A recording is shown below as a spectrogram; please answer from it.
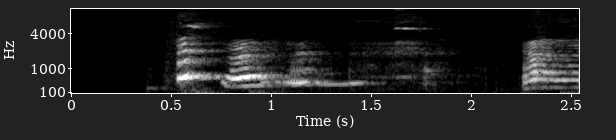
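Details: Pet dog in a playful fight with its owner, giving a drawn-out harmonic growl-whine that slides downward over about a second, followed by silence and a second short tonal growl.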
